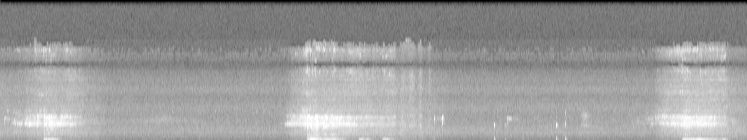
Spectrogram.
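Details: Leu snoring while asleep: three loud, rattling, low snores spaced several seconds apart over a quiet background, roughly eight to ten breaths a minute.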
